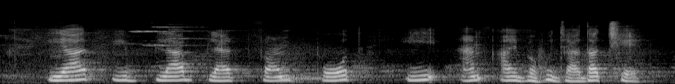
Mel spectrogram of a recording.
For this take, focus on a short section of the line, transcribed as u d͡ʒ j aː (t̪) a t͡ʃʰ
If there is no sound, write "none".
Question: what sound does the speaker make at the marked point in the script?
d̪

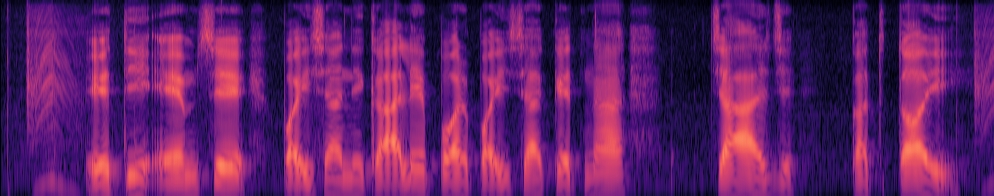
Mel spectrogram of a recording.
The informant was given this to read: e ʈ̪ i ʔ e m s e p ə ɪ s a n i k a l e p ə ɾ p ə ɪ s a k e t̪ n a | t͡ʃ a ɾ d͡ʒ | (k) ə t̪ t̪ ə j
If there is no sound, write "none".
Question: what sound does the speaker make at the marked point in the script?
k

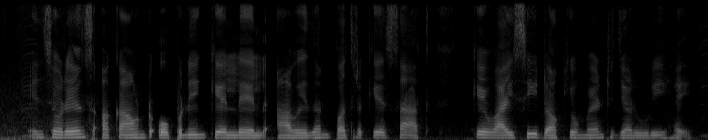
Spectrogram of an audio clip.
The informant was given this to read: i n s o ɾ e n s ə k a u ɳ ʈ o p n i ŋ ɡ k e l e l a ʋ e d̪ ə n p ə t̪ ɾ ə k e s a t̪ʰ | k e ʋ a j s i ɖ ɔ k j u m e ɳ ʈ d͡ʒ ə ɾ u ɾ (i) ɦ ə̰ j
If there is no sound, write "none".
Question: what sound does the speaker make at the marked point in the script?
i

